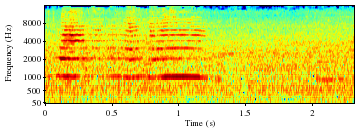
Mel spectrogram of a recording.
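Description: Street traffic noise on a city boulevard, with a loud high-pitched squeal lasting about a second near the start.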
